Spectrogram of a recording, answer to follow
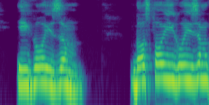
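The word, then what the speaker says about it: egoism: बोलते clear next है ई जी ओ आई एस एम ई का उच्चारण यहां पर ई करेंगे और जी को ग पढ़ना है ओ को की मात्रा पढ़ते हैं आई को ई की मात्रा पढ़ेंगे जब भी एस से पहले आई आता है तो एस का उच्चारण आधा ज करेंगे और एम को मैं पढ़ेंगे इगो इजम दोस्तों इगो इजम का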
